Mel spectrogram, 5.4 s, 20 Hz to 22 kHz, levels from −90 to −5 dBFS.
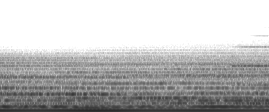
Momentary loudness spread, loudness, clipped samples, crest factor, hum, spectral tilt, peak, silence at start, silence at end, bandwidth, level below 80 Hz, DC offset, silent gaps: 3 LU; -24 LUFS; under 0.1%; 10 dB; none; -12 dB/octave; -12 dBFS; 0 s; 0 s; 4.1 kHz; -40 dBFS; under 0.1%; none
